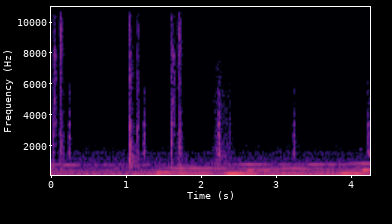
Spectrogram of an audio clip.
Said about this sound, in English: it sounds like I'm clicking buttons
